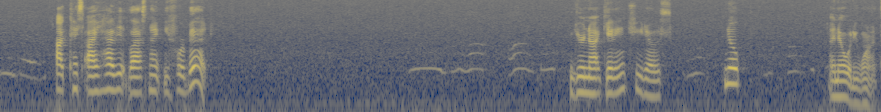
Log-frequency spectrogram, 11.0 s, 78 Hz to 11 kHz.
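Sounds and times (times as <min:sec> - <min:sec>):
toddler whiny humming: 0:00.0 - 0:00.7, 0:05.1 - 0:07.2, 0:08.4 - 0:10.4.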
